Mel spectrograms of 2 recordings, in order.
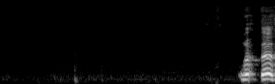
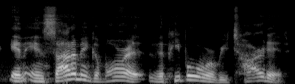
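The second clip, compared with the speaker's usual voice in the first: ordinary delivery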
